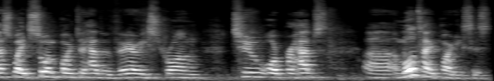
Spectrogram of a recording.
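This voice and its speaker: A man talks at a fairly quick pace with a high pitch and ordinary pitch variation. Some room echo is audible. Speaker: political candidate for comptroller. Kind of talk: press conference.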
